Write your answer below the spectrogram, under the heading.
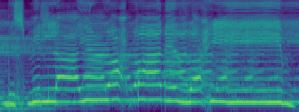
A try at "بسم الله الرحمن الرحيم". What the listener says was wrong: پیارے بچے را کو پر کرنا ہے. تعوذ میں بھی تھوڑی را کمزور تھی، اب بھی را کو پر بھی کرنا ہے، ٹھیک ہے. بسم اللہ الرحمن الرحیم.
